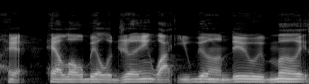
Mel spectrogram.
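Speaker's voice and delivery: put-on southern hillbilly accent. Teasing a partner after watching Ozark, hillbilly accent. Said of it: "kinda hillbilly accent".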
